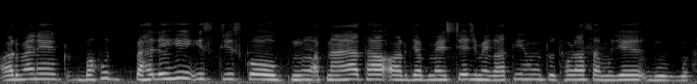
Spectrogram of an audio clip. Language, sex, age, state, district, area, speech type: Urdu, female, 30-45, Bihar, Darbhanga, rural, spontaneous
